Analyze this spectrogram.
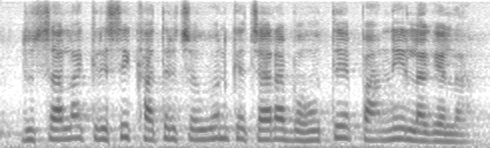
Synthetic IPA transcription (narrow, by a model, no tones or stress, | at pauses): d̪ʊd̪saːlakɾɪsikʰaːt̪ɪɾt͡ʃəwwənket͡ʃaːɾabəɦʊt̪epaːniləɡeːlaː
